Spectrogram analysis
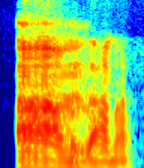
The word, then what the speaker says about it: Mazama: And I know you from LinkedIn specifically from video, specifically from the, and just correct me on pronunciation, from the Mazama side. Mazama.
